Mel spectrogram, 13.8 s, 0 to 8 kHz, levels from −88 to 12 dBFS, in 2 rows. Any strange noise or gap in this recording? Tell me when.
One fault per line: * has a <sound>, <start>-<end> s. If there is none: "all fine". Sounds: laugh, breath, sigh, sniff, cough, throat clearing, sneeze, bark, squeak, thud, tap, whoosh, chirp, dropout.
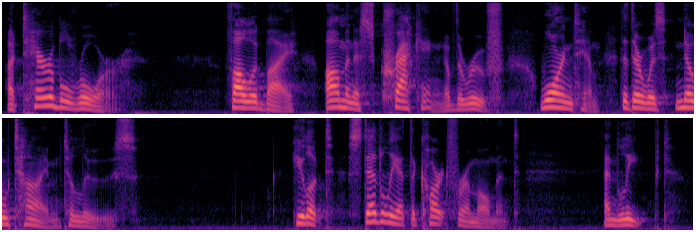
all fine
